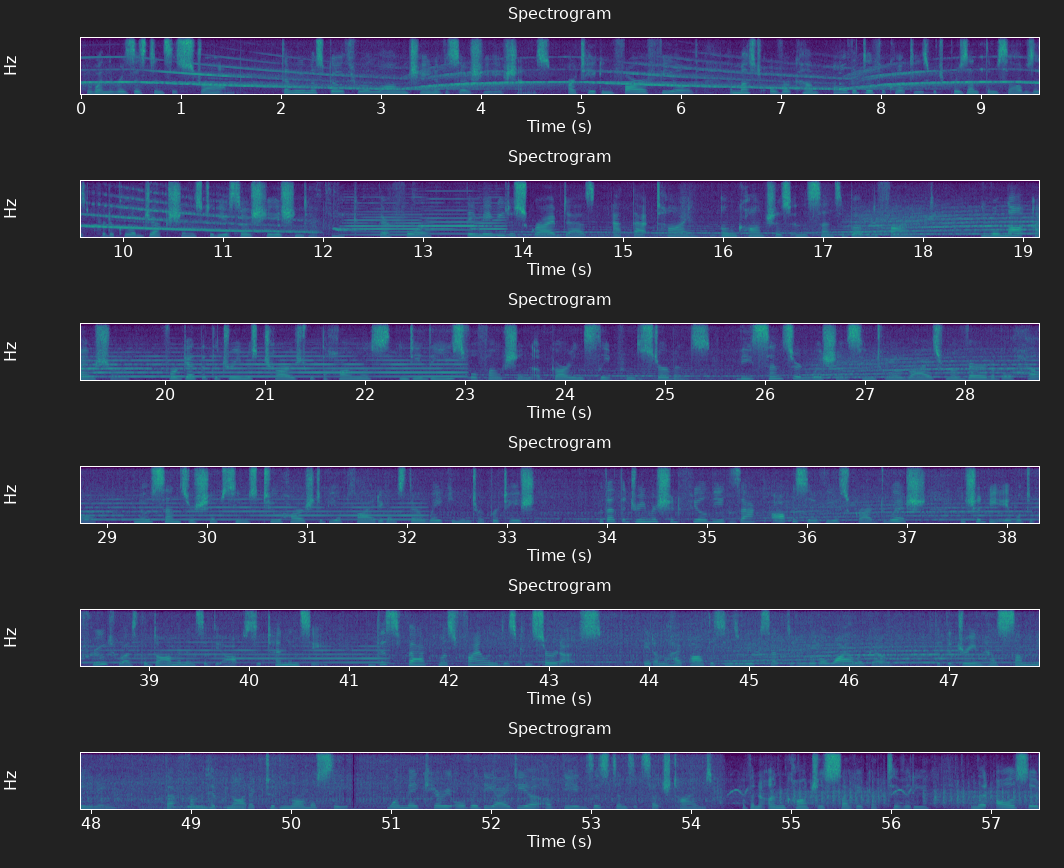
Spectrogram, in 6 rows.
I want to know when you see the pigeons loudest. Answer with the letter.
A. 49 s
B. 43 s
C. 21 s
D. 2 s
A.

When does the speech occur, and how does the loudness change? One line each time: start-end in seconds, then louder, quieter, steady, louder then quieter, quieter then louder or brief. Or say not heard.
0.0-57.4 steady.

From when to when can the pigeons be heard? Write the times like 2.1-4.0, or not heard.
47.6-49.5.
